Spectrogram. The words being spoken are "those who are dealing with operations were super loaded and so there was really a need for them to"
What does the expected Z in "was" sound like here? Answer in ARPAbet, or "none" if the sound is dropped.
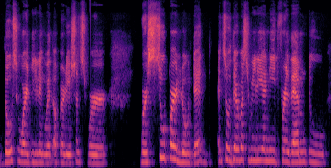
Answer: S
